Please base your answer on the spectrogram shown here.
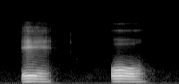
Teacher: Las vocales E, O, la abertura es una abertura media de la boca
